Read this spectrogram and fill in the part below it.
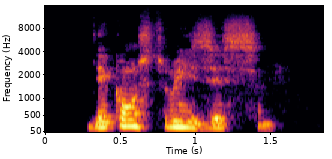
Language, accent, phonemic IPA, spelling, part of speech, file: French, Canada, /de.kɔ̃s.tʁɥi.zis/, déconstruisissent, verb, LL-Q150 (fra)-déconstruisissent.wav
- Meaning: third-person plural imperfect subjunctive of déconstruire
